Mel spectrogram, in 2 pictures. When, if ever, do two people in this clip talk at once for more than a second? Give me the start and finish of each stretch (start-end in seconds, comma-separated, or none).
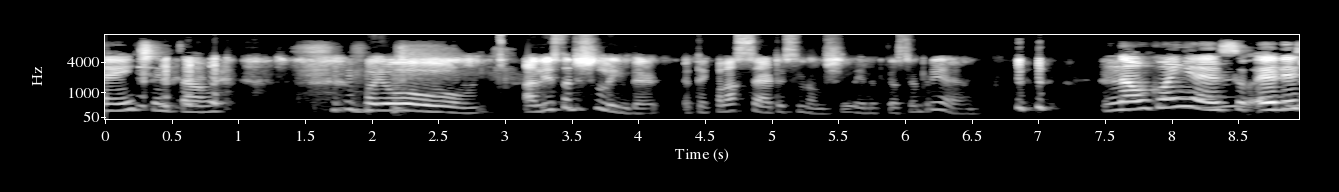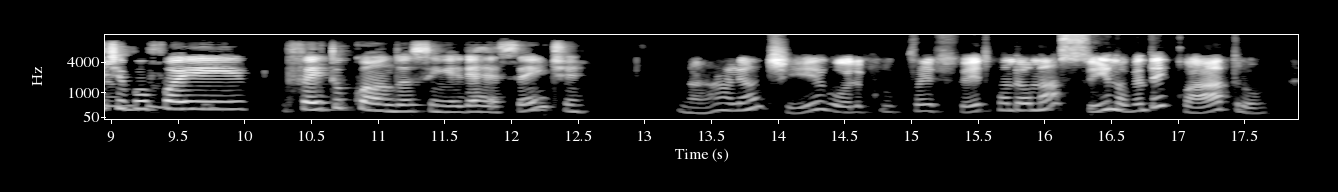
7.9-9.9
